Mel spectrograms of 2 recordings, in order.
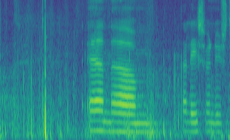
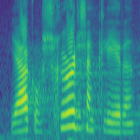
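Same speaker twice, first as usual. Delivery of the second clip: usual speaking voice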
